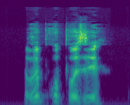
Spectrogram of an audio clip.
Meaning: to repropose
- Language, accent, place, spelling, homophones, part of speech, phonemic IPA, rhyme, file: French, France, Lyon, reproposer, reproposai / reproposé / reproposée / reproposées / reproposés / reproposez, verb, /ʁə.pʁɔ.po.ze/, -e, LL-Q150 (fra)-reproposer.wav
